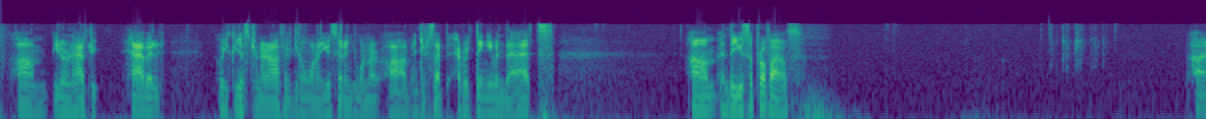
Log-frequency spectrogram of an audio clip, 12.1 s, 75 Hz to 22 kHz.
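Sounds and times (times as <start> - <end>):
computer keyboard typing: 10.4 - 11.2.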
